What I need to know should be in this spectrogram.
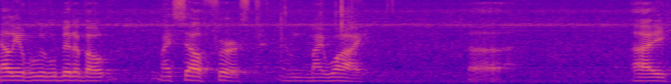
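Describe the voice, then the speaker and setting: A man at medium pitch, monotone and flat, at a fairly slow pace with long, frequent pauses and audible room echo. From New England, New Hampshire. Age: 70s. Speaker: small business owner, retired army veteran. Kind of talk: entrepreneur presentation. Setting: live event with audience. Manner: halting, many fillers; quiet. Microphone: handheld mic held too far away at first.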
